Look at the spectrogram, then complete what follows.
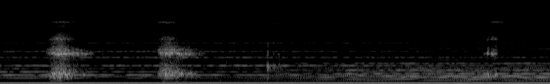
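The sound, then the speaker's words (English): Two forceful breaths sound in quick succession during a breathing exercise, followed by a softer breath or two over a steady low hum. No one speaks. “So stay with the breath. Stay with the breathing pattern the entire exercise.”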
